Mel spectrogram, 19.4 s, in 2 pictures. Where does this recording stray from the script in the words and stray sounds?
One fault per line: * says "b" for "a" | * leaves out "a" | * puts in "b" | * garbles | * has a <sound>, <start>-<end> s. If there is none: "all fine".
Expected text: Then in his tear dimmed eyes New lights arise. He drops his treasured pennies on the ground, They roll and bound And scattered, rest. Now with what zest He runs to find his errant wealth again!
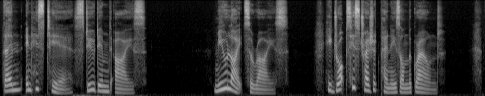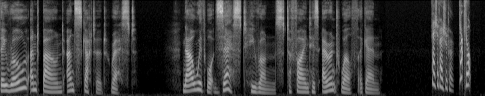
* puts in "stew"
* has a chirp, 18.3-19.2 s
